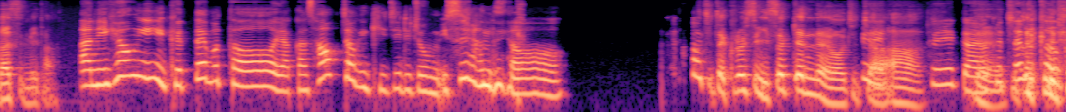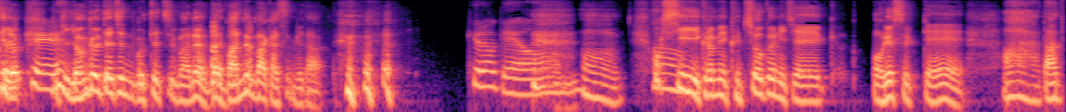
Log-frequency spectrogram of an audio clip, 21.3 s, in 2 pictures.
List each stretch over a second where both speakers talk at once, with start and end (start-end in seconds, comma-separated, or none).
9.7-11.4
